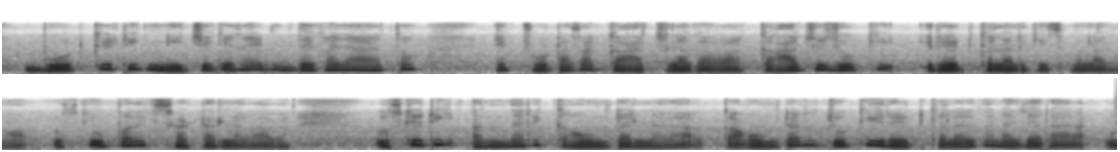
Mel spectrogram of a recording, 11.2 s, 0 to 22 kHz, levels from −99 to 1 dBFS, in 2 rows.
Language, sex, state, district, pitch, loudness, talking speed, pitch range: Hindi, male, Chhattisgarh, Korba, 125 Hz, -17 LUFS, 265 wpm, 110-160 Hz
